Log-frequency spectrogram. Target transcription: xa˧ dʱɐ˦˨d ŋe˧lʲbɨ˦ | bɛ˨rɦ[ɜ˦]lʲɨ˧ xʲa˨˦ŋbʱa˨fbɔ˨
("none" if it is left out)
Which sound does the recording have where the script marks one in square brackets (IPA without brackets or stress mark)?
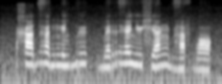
ɛ˦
